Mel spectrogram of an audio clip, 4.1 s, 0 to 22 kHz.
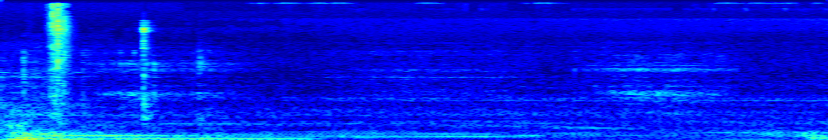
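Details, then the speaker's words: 1.2 car at 30,578 miles, no engine management lights, low on fuel: starts with a quick catch, then settles to a quiet, even low hum with no knocks or misses; healthy small four idle. "no engine management lights so we're good on that front 30 578 miles sounds like every other 1.2 of a road"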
